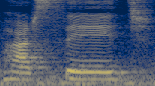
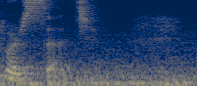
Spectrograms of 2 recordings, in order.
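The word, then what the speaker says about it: Versace: যায় এটা হচ্ছে ভার্সাসাজ ভার্সাচ এটা একটু হালকা কম বেশি হতে পারে তবে আপনি ভার্সেজ ভার্সাসি এরকম করে বলা যাবে না এটা হচ্ছে ভার্সাচ তো এই হচ্ছে দশ টার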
